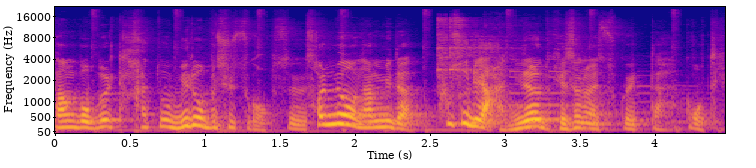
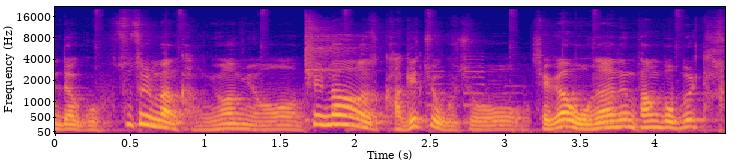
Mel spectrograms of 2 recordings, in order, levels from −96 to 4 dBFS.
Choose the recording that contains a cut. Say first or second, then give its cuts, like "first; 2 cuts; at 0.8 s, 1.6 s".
first; 1 cut; at 1.6 s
